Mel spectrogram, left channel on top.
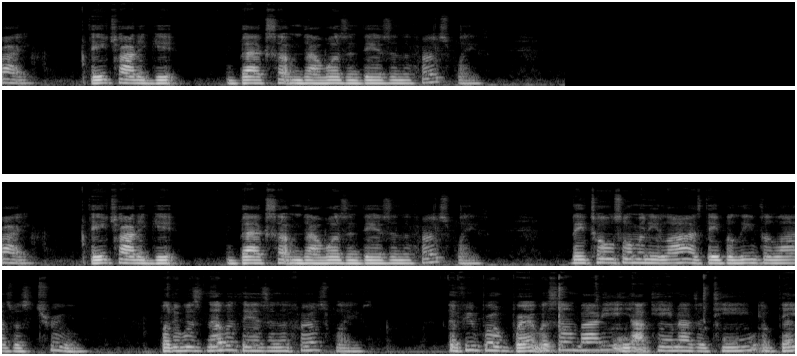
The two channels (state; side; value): drops out; left; at 5.7 s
